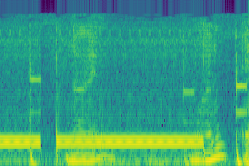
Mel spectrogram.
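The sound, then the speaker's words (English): Touch-tone telephone dialing of a TV ratings hotline number: loud, steady electronic beeps separated by brief silent gaps, with a lower wavering tone sliding underneath, clear with no talking. “Since we have the phone number. Nine.”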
